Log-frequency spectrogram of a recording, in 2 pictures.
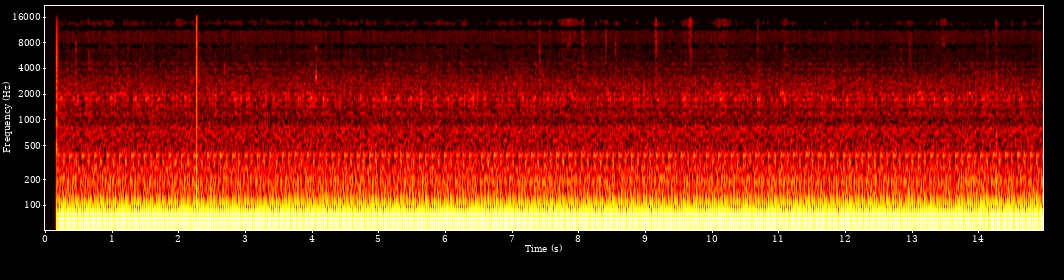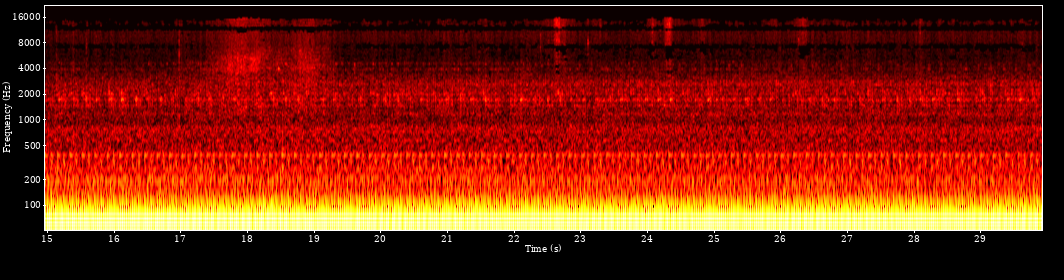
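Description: A vehicle's engine idling with a steady low rumble and hum.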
